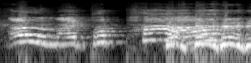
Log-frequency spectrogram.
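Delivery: high, loud Cockney urchin wail; hammed-up Cockney kid, stretched out slowly; Cockney child. Oliver Twist kid crying for papa, Cockney child accent. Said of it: "this little Cockney child accent".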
